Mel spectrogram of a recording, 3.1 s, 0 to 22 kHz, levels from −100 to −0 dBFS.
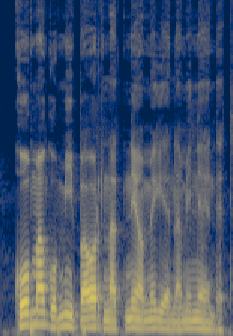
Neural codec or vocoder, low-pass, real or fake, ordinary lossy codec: none; none; real; none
